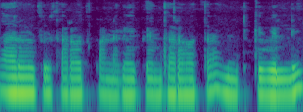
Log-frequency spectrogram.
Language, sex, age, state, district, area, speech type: Telugu, male, 18-30, Andhra Pradesh, West Godavari, rural, spontaneous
